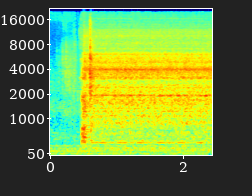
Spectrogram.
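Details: Clarkson tool and cutter grinder after being stripped and rebuilt to reduce noise, running on the lower pulley speed: motor switches on with a click and settles to a smooth, steady hum with no grinding or rumble; runs healthy.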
